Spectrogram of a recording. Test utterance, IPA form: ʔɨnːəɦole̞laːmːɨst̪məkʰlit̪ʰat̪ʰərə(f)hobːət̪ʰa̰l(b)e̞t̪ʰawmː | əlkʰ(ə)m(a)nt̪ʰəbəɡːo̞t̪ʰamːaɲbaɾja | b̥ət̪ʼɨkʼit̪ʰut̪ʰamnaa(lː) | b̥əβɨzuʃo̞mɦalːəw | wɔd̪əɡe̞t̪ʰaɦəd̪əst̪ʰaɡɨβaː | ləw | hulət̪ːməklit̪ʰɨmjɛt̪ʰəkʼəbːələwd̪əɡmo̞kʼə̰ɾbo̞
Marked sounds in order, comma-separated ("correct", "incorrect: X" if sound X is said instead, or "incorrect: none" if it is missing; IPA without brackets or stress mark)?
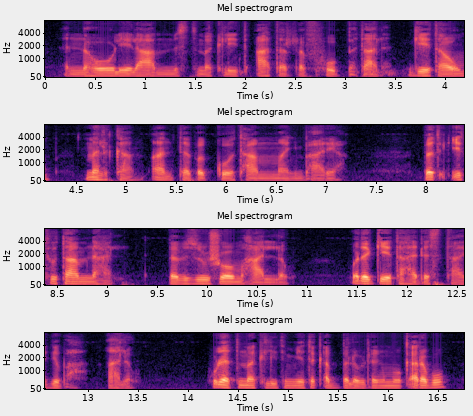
correct, incorrect: ɡ, incorrect: a, correct, incorrect: l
